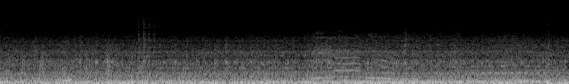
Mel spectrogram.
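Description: Car driving slowly along a dirt road, heard from inside the cabin: a steady low engine hum with tyre noise on the dirt.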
